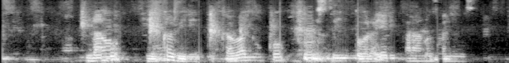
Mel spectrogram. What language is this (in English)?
Kinyarwanda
